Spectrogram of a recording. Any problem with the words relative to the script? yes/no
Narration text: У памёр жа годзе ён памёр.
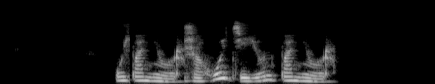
no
